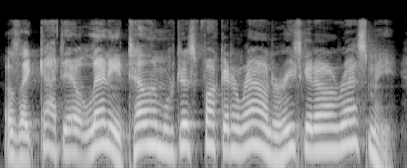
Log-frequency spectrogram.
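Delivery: high-pitched, urgent pleading to a friend; mock panic. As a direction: plead high, as if about to be arrested. Retold panic at possible arrest.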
